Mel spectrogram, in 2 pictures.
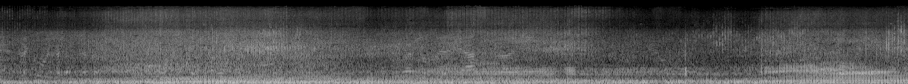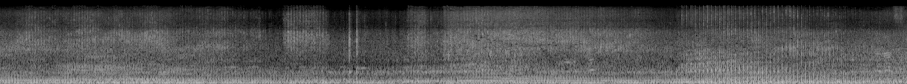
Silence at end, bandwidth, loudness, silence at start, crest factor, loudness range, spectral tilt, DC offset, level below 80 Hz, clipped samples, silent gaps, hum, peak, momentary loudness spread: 0 s; 17 kHz; -23 LUFS; 0 s; 20 dB; 3 LU; -4 dB/octave; under 0.1%; -30 dBFS; under 0.1%; none; none; -4 dBFS; 7 LU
